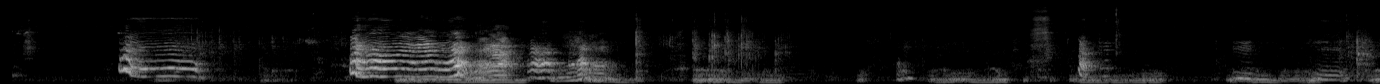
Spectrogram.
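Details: Two German Shorthaired Pointers, Copper the annoying younger brother pestering older Zoie, indoors: high, wavering whining yelps in two long bursts, then low growls and grumbles broken by short pauses.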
